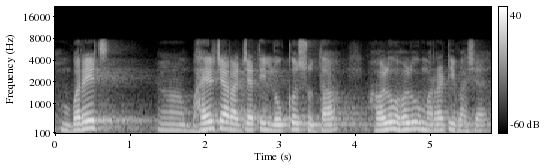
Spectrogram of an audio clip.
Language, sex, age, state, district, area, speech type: Marathi, male, 45-60, Maharashtra, Nashik, urban, spontaneous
